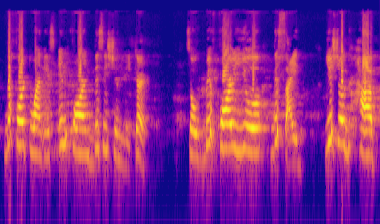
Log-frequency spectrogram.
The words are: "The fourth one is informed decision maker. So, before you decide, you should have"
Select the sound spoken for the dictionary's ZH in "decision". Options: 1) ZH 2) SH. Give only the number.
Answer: 2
